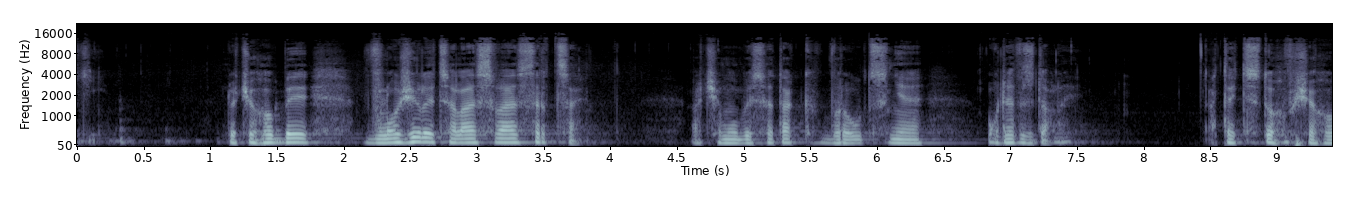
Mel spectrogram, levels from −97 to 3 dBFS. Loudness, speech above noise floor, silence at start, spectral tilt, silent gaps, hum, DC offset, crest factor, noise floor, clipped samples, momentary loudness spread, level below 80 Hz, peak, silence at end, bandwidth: -30 LUFS; 50 dB; 0 s; -5 dB/octave; none; none; under 0.1%; 20 dB; -79 dBFS; under 0.1%; 16 LU; -60 dBFS; -10 dBFS; 0 s; 14 kHz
